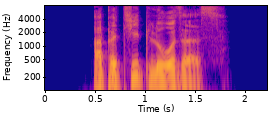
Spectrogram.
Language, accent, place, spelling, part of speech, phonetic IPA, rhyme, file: German, Germany, Berlin, appetitloses, adjective, [apeˈtiːtˌloːzəs], -iːtloːzəs, De-appetitloses.ogg
- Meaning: strong/mixed nominative/accusative neuter singular of appetitlos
